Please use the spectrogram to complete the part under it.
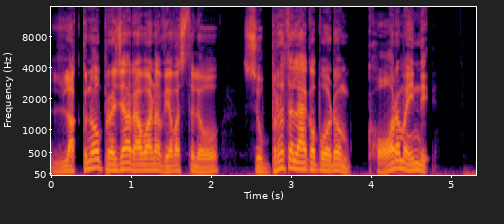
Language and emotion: Telugu, disgusted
